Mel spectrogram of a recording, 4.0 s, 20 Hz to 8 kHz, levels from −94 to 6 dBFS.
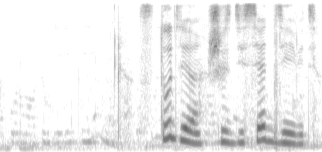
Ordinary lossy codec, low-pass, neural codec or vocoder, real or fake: none; 7.2 kHz; none; real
